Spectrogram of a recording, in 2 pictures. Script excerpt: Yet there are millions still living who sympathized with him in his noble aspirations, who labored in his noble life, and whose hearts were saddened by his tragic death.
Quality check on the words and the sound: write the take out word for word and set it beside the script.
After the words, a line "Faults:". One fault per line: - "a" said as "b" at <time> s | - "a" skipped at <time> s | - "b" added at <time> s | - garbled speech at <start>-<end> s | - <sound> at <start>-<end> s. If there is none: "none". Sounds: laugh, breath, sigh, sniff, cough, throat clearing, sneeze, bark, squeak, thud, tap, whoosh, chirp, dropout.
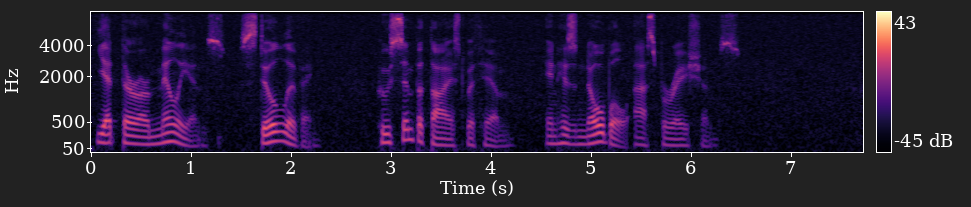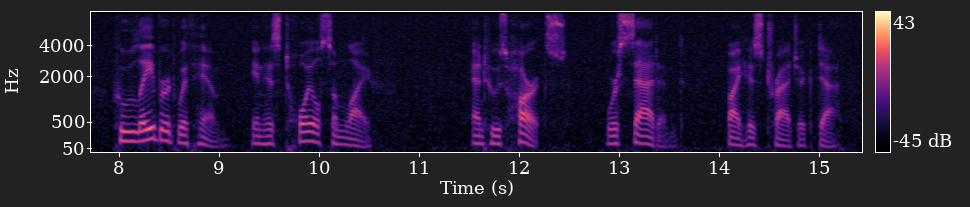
Yet there are millions still living who sympathized with him in his noble aspirations, who labored with him in his toilsome life, and whose hearts were saddened by his tragic death.
Faults:
- "with him" added at 8.6 s
- "noble" said as "toilsome" at 9.6 s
